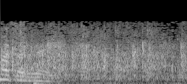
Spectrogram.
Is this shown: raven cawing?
no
